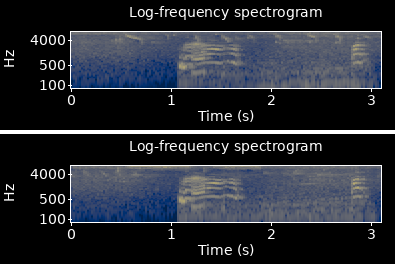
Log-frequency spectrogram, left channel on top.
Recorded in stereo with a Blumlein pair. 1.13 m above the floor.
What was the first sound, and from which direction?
A cat meowing, 70° right.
